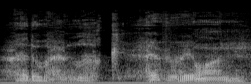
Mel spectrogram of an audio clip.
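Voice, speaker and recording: A man's voice: extremely low pitch, steady tone, takes it slowly, creaky, soft background music, heavily acted. A man acting in a radio drama as a greedy middle-aged father, pompous and fawning, curt with his family. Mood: impatient, forced cheer.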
